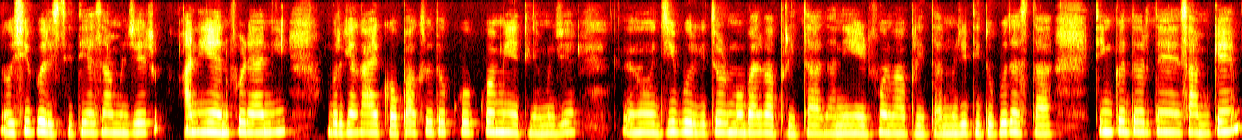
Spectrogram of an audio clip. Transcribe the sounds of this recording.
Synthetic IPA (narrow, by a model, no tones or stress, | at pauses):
əɕiːpəɾist̪ʰit̪iːəsam̤əɳd͡zeɾ | aniɛnfəɽeanibʱuɾɡjãkajkɔpaksud̪ʱəkʰuːb̚kəmijet̪lɛ̃m̤əɳd͡ze | d͡ʑibʱuɾɡit͡soɽmobajlʋapɾit̪at̪aniɦeɽfonʋapɾijt̪at̪̚m̤əɳd͡zet̪it̪ũkud̪əst̪at̪iŋkət̪əɾt̪ɛ̃samkɛ̃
